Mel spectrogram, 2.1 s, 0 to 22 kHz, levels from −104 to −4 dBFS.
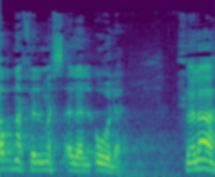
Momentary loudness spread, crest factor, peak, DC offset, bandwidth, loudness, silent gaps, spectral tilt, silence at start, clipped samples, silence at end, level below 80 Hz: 9 LU; 18 dB; -8 dBFS; under 0.1%; 17 kHz; -28 LUFS; none; -3.5 dB/octave; 0 s; under 0.1%; 0 s; -64 dBFS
